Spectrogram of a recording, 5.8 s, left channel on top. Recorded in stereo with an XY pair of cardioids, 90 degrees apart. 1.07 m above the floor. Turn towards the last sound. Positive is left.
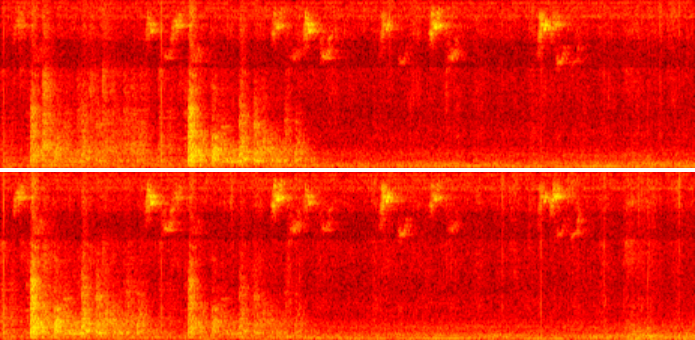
No sound to turn to.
